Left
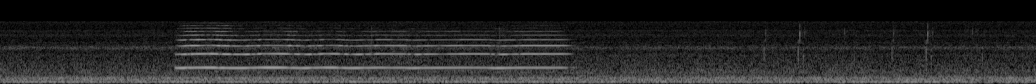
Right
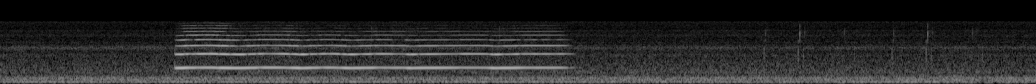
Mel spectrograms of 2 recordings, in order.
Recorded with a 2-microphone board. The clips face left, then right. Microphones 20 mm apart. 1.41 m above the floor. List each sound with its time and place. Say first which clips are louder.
1.7 s a trumpet: right 5 dB; 55° right (ahead or behind), 1.8 m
